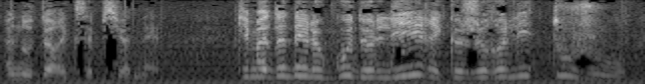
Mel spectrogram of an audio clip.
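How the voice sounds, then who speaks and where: Woman, reader, declamatory reading, lively rising and falling voice, steady music underneath. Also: on the high side, fairly quick, rough recording. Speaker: reader of listener messages. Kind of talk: expressive reading aloud.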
